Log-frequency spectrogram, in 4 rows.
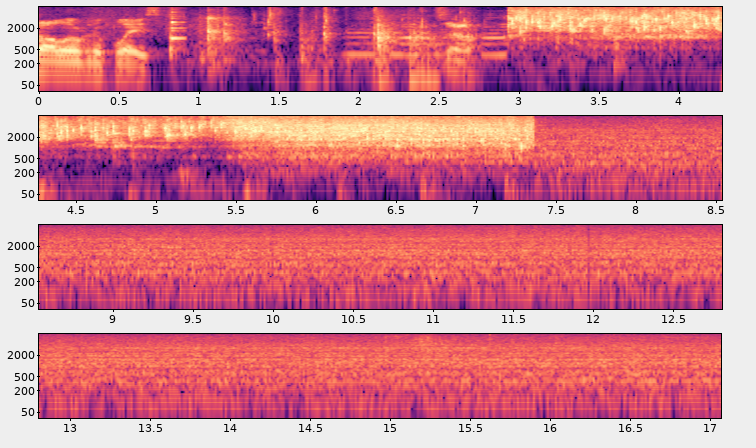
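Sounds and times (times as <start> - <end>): fries sizzling in hot oil: 2.9 - 7.4.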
